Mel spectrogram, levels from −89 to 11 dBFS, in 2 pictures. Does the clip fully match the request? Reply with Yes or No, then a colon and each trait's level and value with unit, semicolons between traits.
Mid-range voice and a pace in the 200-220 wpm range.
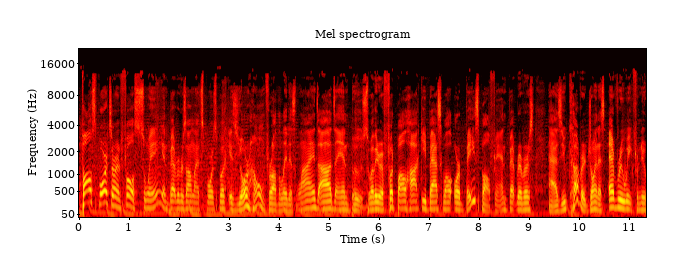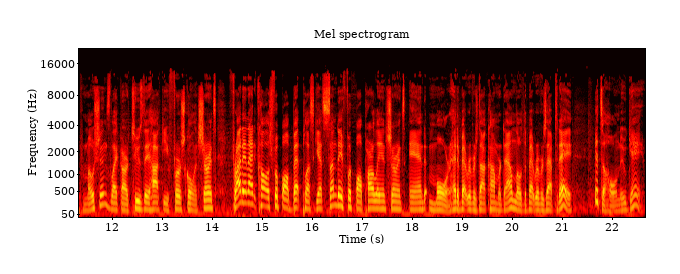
No: low, 130 Hz; fast, 205 wpm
